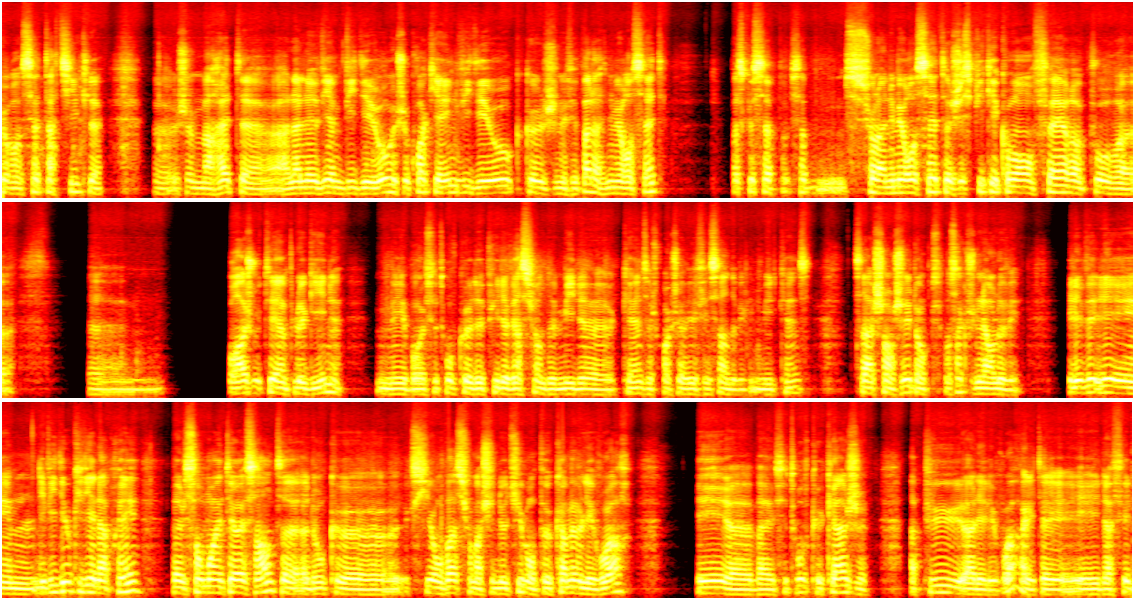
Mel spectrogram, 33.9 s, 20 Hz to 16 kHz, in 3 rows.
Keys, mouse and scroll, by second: 2.1 scroll down 1, 2.2-2.7 scroll up 1, 18.6-19.3 scroll down 1.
